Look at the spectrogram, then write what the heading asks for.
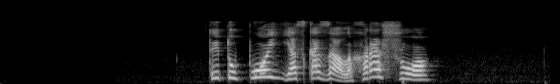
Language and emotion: Russian, angry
